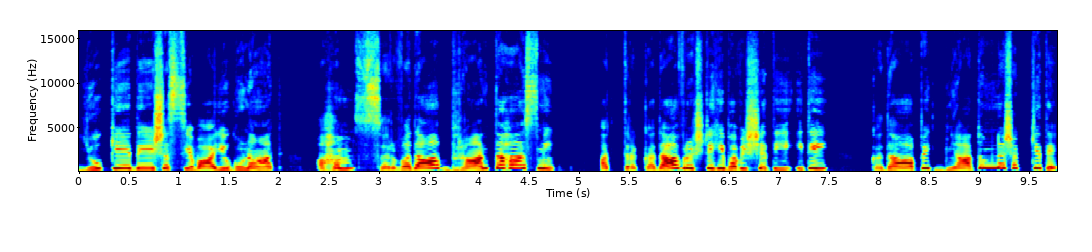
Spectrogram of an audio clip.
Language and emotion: Sanskrit, surprised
